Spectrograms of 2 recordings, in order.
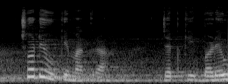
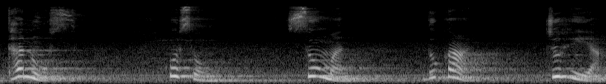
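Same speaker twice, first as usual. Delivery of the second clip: clear demo words; 2 semitones higher than usual. Shown as a demonstration. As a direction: read the examples out like a teacher to a class. Teacher reads example word list.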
